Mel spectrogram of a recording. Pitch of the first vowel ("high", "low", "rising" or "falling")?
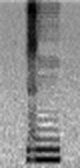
high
